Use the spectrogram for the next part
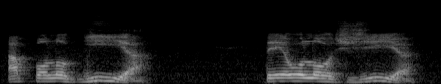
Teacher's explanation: observe na pronúncia que se separa as vogais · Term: hiato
